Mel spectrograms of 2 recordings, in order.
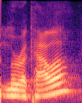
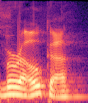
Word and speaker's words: Muraoka: Well, the original arcade music for Contra was composed by Kazuki Murakawa. Nice. Muraoka. I messed it up.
